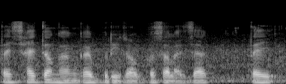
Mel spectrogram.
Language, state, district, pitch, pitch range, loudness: Kokborok, Tripura, Dhalai, 90 Hz, 85-95 Hz, -19 LUFS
